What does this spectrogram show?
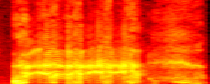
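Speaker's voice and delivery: high-pitched burst of laughter. Real, not acted. Joker after his home buyer punchline, high laughter.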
